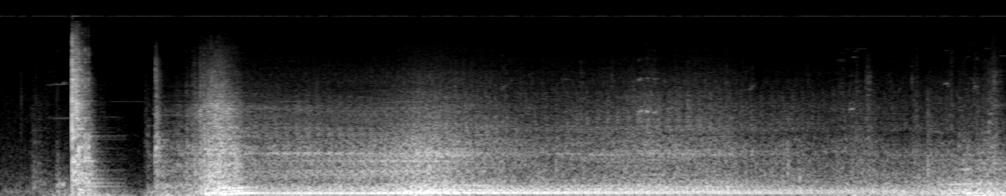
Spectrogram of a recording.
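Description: A vehicle door slams shut about a second in, then a Mamba armoured personnel carrier's engine starts about two seconds in and runs at a steady low pitch.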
